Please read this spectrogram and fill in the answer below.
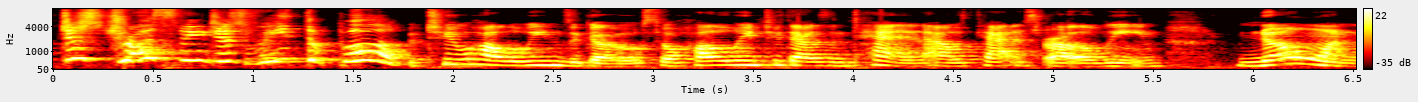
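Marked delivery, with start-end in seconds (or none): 0.0-1.9 high, pleading insistence; insistent plea. Retold or imitated. She urges doubtful friends to read it, high and pleading. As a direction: beg them to trust you. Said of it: "And I'm like".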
